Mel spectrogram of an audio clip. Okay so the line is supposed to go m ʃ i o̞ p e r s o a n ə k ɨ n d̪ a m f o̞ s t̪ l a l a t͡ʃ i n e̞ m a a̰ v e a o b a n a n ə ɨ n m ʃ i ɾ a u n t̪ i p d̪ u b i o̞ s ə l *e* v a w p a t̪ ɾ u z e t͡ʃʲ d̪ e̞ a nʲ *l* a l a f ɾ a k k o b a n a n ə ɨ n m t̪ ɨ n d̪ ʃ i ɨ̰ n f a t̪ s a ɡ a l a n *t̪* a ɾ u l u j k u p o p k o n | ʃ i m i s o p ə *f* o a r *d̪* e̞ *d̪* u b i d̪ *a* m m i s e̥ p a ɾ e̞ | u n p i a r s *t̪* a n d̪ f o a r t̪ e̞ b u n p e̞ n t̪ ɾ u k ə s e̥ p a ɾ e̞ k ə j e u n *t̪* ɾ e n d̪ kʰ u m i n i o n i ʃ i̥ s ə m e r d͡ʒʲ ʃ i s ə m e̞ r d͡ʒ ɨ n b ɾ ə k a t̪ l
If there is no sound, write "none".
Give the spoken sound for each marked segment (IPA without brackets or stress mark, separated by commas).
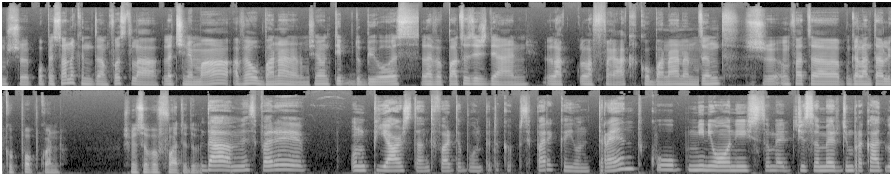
a, l, t̪, f, t̪, d̪, a, t̪, t̪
